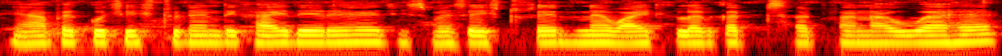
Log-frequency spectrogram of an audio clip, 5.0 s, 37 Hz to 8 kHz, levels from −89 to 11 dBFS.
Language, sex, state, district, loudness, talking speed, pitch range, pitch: Hindi, male, Jharkhand, Deoghar, -17 LUFS, 240 wpm, 135-140 Hz, 135 Hz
